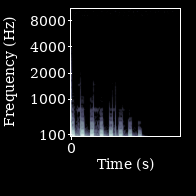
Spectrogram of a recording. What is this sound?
Instrument samples > Percussion
Kick-Jomox Alpha Base-LFO
Sound from my drum machine Jomox Alpha Base
base, drum, jomox, kick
